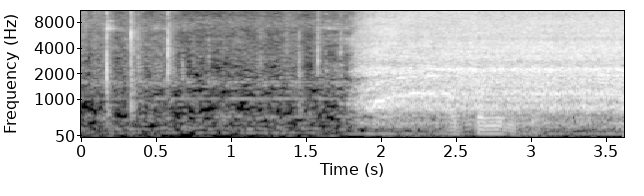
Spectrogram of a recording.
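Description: A hair dryer switches on and blows steadily, warming a decal softened with Mark Softer on a Hasegawa 1/48 F-4EJ model kit, after a few light taps; a loud, constant whooshing roar close by.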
